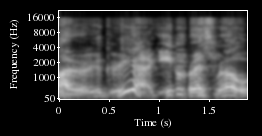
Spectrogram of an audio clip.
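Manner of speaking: cartoon dog voice with swooping, swinging pitch. Showing off voices on request, the speaker does Scooby-Doo. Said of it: "there's Shaggy and Scooby".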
